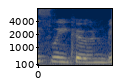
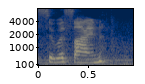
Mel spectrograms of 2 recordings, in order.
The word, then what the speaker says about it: Suicune: My third favorite one is probably Suicune, because I always try to pronounce it Suicine for some reason. – Yeah, it's... Oh, no, it's not right. – Yep, it's not right. Completely wrong.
